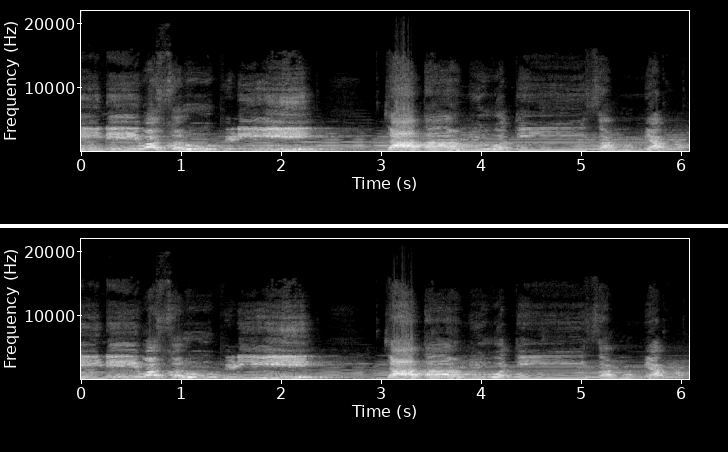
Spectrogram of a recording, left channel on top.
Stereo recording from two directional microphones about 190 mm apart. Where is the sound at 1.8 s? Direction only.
Centre (ahead or behind).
